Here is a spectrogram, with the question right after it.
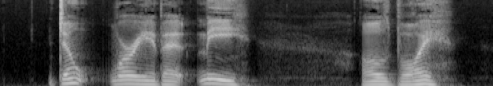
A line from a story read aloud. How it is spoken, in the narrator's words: the Belgian stammered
